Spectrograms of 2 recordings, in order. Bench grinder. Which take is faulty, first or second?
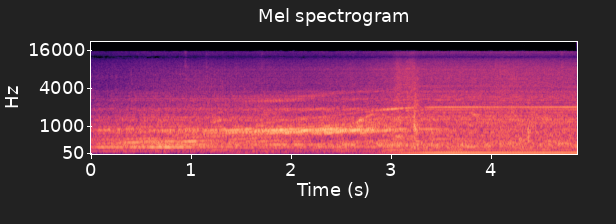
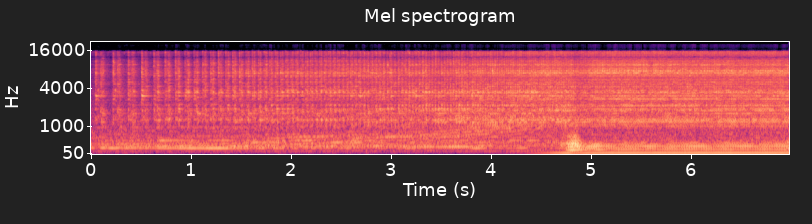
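second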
